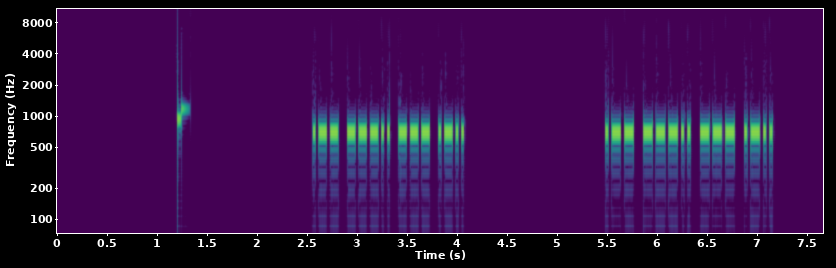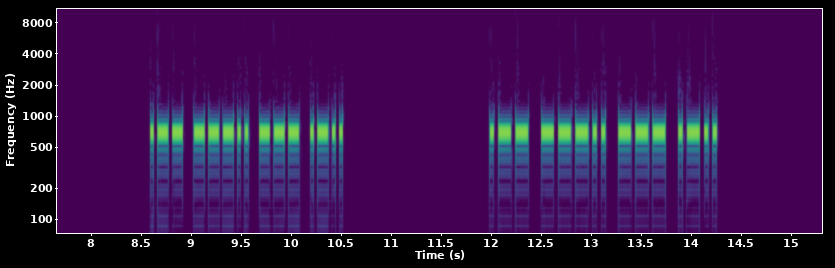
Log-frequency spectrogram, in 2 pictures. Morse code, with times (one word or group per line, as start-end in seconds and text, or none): 2.6-4.1 W8OL
5.5-7.2 W8OL
8.6-10.5 W8OL
12.0-14.3 W8OL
